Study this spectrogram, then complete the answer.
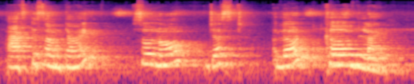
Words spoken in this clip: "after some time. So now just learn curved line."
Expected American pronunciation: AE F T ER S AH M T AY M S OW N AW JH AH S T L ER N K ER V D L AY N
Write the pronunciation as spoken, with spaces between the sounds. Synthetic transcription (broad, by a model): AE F T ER S AH M T AY M S OW N AW JH AH S T L ER N K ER D L AY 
